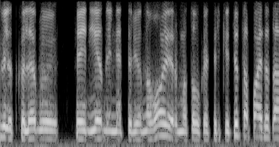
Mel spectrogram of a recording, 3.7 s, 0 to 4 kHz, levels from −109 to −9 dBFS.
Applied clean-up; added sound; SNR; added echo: neural diffusion model UNIVERSE++.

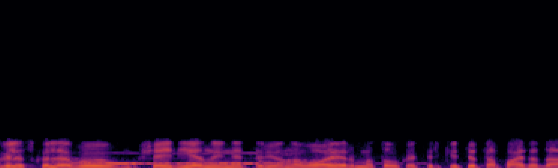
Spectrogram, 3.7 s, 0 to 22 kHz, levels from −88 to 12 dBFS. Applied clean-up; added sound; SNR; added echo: none; Dog; 10 dB; none.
